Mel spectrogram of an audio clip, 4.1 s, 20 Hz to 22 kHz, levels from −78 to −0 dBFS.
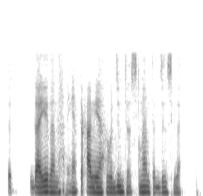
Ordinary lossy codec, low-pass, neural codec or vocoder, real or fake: none; 7.2 kHz; codec, 16 kHz, 0.5 kbps, X-Codec, HuBERT features, trained on general audio; fake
